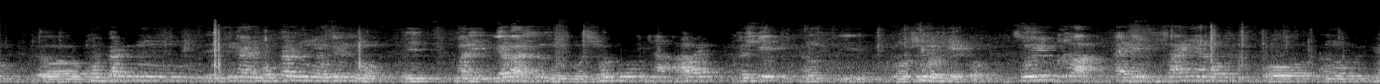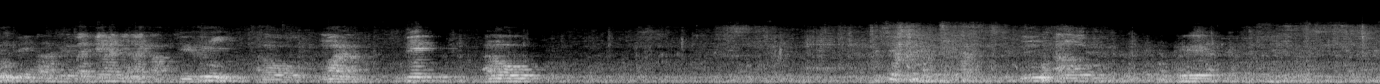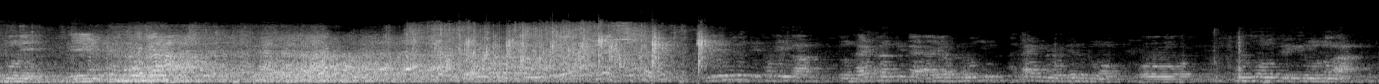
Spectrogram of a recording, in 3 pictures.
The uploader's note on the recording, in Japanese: 場所：中野公会堂。共産主義者同盟叛旗派の主催による 〈首都労学政治集会〉での講演。ノイズが多く、音質はよくない。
